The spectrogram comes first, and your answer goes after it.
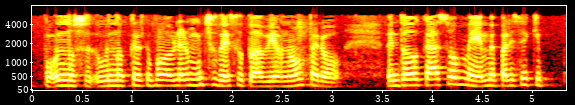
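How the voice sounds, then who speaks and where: Her voice sits at a medium pitch with fairly even intonation. The woman speaks in an Ecuadorian accent. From Ecuador, Quito. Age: 20s. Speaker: journalist and filmmaker. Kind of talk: interview answer.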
